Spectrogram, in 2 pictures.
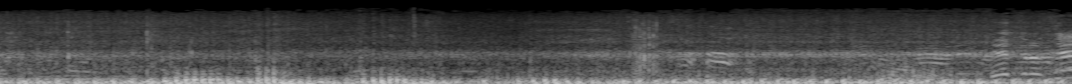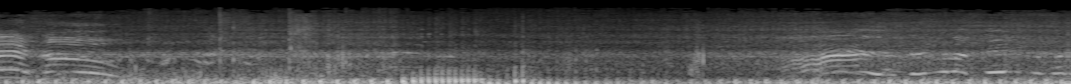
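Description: ATV engine running, its throttle swelling and easing off, with voices calling out over it about halfway through and again near the end.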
